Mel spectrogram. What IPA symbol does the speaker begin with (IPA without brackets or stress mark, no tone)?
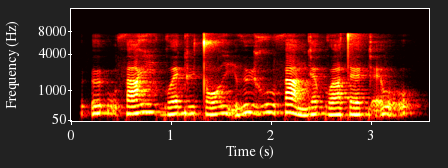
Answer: ʔ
